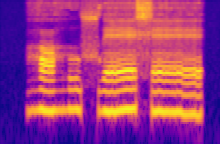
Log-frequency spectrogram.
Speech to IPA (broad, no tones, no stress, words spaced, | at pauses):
ɦɒ ɦosʷæː xæ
